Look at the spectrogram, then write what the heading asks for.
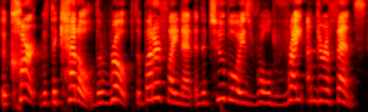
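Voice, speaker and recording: A woman reading a children's storybook aloud expressively, pausing to explain words and pictures to young listeners. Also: high-pitched, lively intonation, pushed and bright.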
